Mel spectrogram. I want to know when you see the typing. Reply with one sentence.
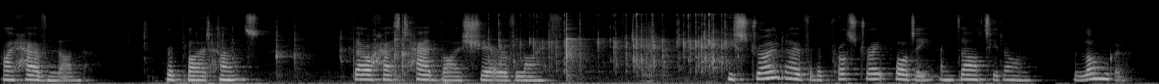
You can hear the typing from 1.5 to 7.4 s.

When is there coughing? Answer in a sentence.
You can't hear the coughing here.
